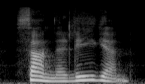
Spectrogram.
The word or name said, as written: aslında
